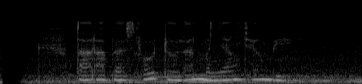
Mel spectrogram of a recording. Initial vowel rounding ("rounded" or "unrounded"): unrounded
